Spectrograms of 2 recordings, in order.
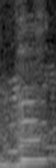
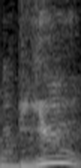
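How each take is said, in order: First: The word has its ordinary short vowel. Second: The vowel is stretched into a long 'oo'. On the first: "You can't even call it a book" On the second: "it's that fancy"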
